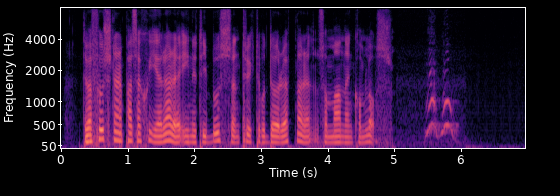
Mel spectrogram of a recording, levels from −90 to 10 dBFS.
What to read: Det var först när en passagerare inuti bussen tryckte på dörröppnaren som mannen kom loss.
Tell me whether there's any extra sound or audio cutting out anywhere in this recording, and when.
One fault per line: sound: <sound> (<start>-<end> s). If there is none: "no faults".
sound: bark (5.4-6.0 s)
